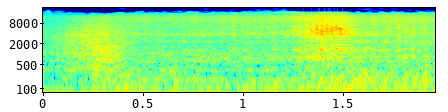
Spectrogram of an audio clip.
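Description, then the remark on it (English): A 1920s car engine runs steadily, a continuous low rumble with a rougher, brighter surge near the end. No one speaks over it. “This 1920s car might actually break 10 miles an hour.”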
